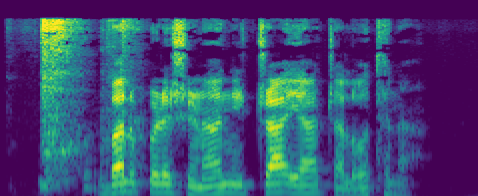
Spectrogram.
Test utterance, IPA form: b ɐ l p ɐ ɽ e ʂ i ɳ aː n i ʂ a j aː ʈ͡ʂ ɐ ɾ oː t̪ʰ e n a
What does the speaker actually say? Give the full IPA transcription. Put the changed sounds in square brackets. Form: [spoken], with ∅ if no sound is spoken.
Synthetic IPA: b ɐ l p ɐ ɽ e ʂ i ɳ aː n i [ʈ͡ʂ] a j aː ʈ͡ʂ ɐ [l] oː t̪ʰ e n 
